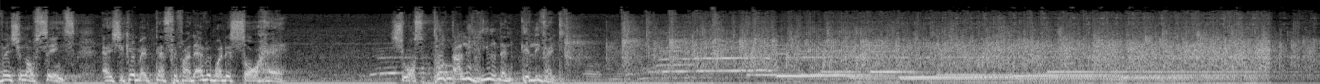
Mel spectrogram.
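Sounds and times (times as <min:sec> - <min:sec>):
speech: 0:00.0 - 0:03.1, 0:03.7 - 0:06.0
audience clapping: 0:05.6 - 0:13.1
sustained keyboard or organ notes: 0:07.7 - 0:13.1.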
